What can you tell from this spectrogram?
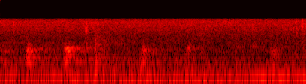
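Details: A land tortoise trying to climb onto a curb gives short, soft, hen-like clucks, about five spaced irregularly over two seconds, above a steady low hum.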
